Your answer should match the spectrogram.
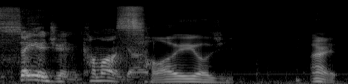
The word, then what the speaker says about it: Saiyajin: Well, it's pronounced science, so there's. Cyan. Yeah. Well. Alright, fair enough. It's Saiyajin.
